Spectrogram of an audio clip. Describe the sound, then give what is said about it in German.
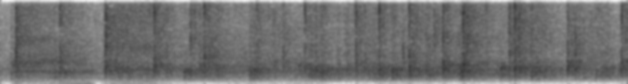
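An audience applauds steadily, a dense wash of many hands clapping at a fairly even level, with a brief voice heard at the very start. “Einmal bitte Applaus”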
